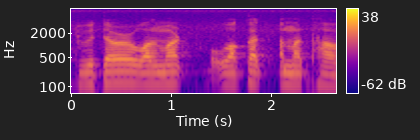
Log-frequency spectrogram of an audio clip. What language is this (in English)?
Manipuri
